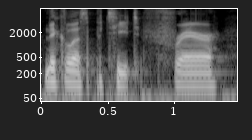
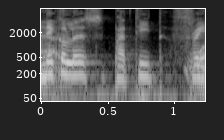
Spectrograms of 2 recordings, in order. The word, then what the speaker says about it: Nicolas Petit-Frere: offensive tackle group with Nicolas Petit-Frere. And then I think that's got to be pronounced more French. Yeah. Nicolas Petit-Frere.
